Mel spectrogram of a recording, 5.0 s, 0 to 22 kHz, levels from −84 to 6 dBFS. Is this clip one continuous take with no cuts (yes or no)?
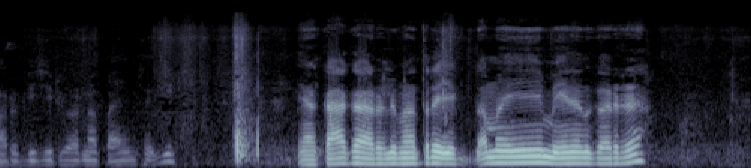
no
